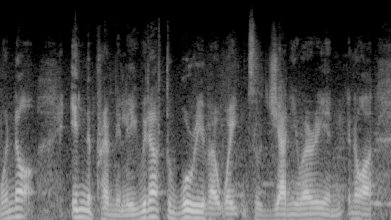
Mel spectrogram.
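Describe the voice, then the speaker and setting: A man at a very fast pace, with lively intonation. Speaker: football manager. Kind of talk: post-match interview. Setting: football stadium.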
